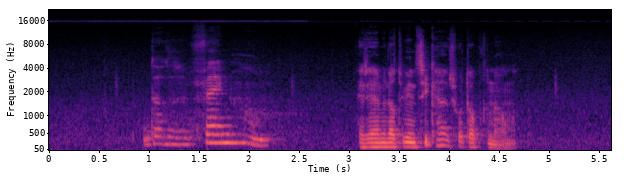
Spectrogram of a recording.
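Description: A man speaks calmly and softly nearby.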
